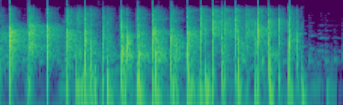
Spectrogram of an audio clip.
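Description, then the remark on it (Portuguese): A burst of roughly twenty sharp hand claps over about four seconds, quick and slightly uneven in rhythm, crisp and fairly loud, then stopping abruptly into near silence. No voices. “Bate palma eu, viado.”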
